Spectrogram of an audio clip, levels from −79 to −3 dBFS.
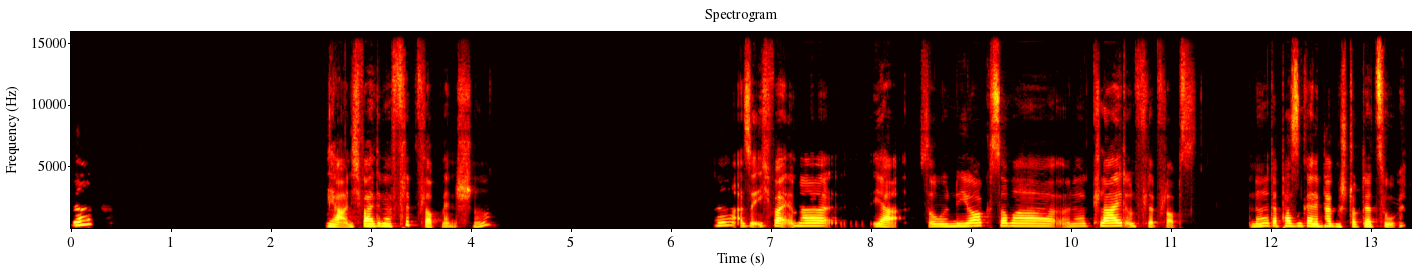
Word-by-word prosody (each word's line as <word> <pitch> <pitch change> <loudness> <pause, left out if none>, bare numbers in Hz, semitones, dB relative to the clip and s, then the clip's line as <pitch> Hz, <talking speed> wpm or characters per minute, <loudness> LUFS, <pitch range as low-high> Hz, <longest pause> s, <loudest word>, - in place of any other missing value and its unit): ne? 285 +7 +2 2.3
Ja, 185 -4 +4
und - - -4
ich 170 - -4
war 200 - +8
halt 195 - +3
immer 200 -1 +2
Flip-Flop-Mensch, 270 +8 -3
ne? - - -6 2.3
Ne, 240 +3 -3
also 200 -1 -1
ich 220 - -5
war 215 - +5
immer, 215 0 +2 0.4
ja, - - +2 0.2
so 190 0 -3
New 190 +1 -2
York, 230 +4 +1
Sommer, 210 -2 +1
ne, 200 +1 -6
Kleid 220 +1 +4
und 195 - -4
Flipflops. - - -6 0.5
Ne, 195 +4 -1
da 205 - +1
passen 205 -1 +2
keine 200 -2 +3
Birkenstock 180 -2 -1
dazu. 185 +1 +2
205 Hz, 130 wpm, -21 LUFS, 195-220 Hz, 2.3 s, war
